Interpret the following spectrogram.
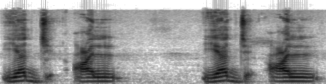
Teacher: جیم میں قلقلہ کرنا ہے، جیم قطب و جد میں سے ہے۔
